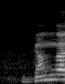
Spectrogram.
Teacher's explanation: इनका उच्चारण करते समय नाक से अधिक एवं मुंह से कम हवा निकलती है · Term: अनुस्वार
